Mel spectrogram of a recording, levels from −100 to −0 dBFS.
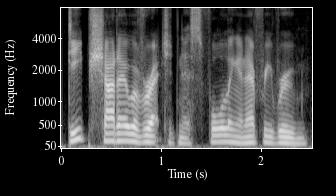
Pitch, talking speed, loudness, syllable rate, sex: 135 Hz, 190 wpm, -18 LUFS, 5.9 syllables/s, male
